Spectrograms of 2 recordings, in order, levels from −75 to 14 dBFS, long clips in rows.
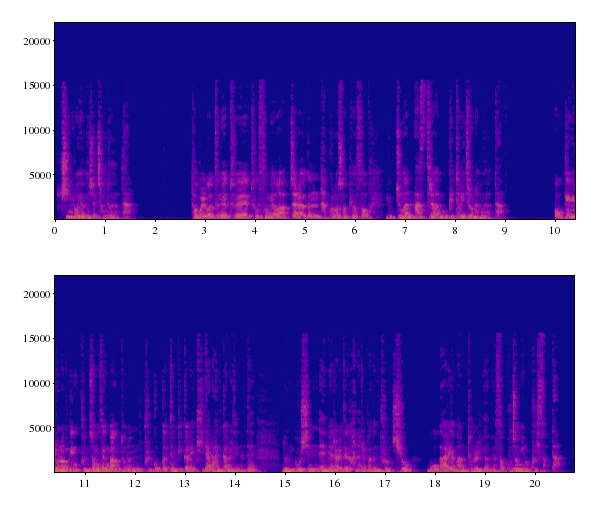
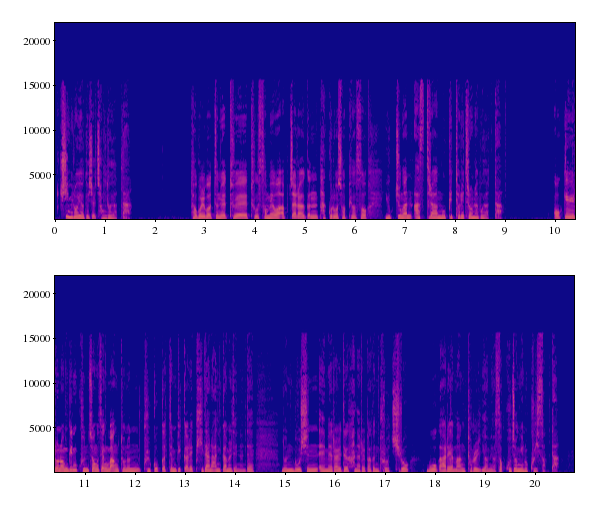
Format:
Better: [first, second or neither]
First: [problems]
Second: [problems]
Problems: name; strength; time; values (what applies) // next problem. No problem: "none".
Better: second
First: off-mic speech; far // room echo; slight; dies away in 0.3 s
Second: none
